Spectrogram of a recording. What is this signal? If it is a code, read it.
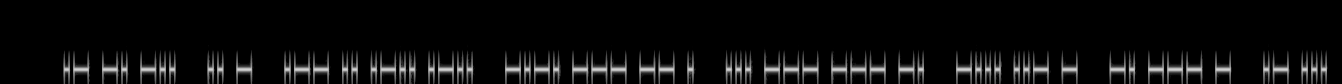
Morse code, heard as a keyed tone, about 25 wpm, 700 Hz. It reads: AND IT WILL COME SOON BUT NOT AS
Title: Sentences from Top 1100 Words 25wpm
